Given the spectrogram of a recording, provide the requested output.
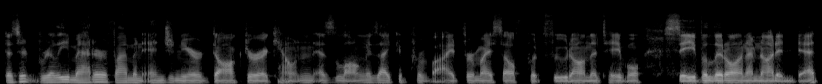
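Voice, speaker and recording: Brief: male host, 30s, Cantonese native, very low voice, dry close sound, musing and chatty. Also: level tone, a little fast, few pauses, no echo. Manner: reflective, frequent "right?" tag questions. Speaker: podcast host. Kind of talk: casual conversational interview.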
